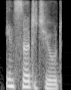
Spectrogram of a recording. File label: "incertitude", Indian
